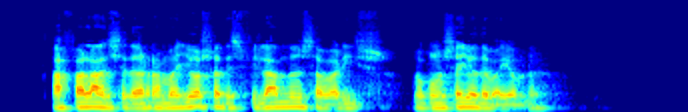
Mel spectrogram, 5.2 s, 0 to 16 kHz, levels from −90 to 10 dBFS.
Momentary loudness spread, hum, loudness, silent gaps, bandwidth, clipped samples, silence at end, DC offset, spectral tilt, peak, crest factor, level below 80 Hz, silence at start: 14 LU; none; -24 LUFS; none; 6.2 kHz; under 0.1%; 1.1 s; under 0.1%; -9 dB/octave; -4 dBFS; 20 dB; -58 dBFS; 0.4 s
